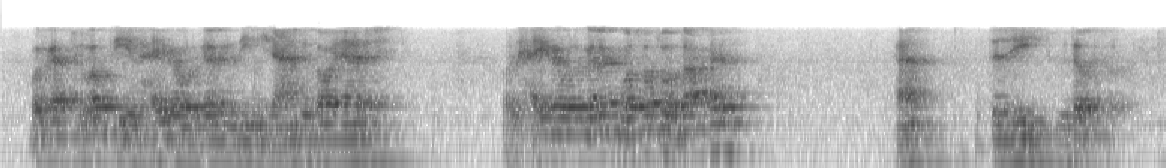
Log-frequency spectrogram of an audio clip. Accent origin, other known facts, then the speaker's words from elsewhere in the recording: Hadhramaut, Yemen; فمن أواخر الأعمار اللي وصلها مثل بلدنا حضرموت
